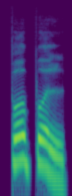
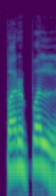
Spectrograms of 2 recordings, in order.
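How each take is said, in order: First: पर्पल with a silent first r, "puh-pul"; correct pronunciation. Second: पर्पल with the r sounded, "par-pal"; mispronunciation. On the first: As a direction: drop the r in पर्पल. (पर्पल में पहला "र" चुप) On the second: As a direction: pronounce the first r in पर्पल. (पर्पल में "र" साफ़ बोलें) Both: Shown as a demonstration. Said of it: "पर्पल नहीं".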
